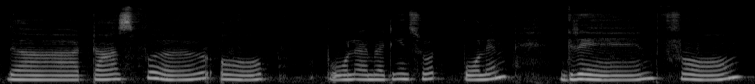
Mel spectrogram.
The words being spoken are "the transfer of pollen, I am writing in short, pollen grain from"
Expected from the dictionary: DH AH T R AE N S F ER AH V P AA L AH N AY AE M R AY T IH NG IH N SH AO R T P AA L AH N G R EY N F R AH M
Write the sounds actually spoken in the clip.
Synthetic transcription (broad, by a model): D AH T R AE N S F ER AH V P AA L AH IH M R AY T IH NG IH N S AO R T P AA L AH N G R EY N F R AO M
